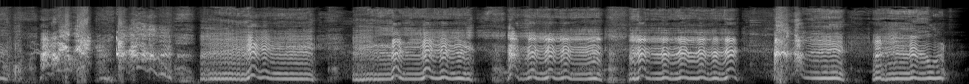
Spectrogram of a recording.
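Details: Faísca, an angry little Miniature Pinscher, mixing rapid yips with tonal, wobbling growl-whines, a series of short strained bursts broken by brief pauses, loud and close throughout.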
